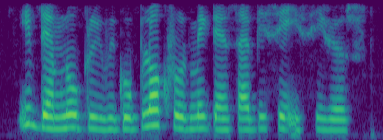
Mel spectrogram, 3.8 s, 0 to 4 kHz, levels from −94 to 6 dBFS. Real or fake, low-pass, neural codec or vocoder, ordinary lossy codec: fake; 3.6 kHz; vocoder, 24 kHz, 100 mel bands, Vocos; none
